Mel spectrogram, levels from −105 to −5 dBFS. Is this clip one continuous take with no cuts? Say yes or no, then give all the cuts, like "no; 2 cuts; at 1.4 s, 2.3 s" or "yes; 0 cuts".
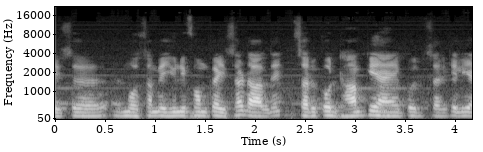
no; 1 cut; at 2.3 s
